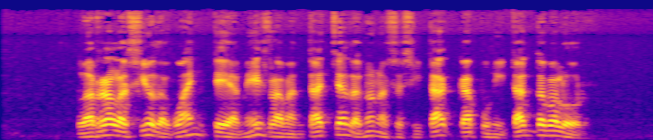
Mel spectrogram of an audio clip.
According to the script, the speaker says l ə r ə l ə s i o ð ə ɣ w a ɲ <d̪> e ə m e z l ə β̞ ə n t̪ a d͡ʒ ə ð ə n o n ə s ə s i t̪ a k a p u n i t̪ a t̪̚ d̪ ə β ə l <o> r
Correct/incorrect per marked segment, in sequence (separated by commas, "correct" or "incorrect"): incorrect, correct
